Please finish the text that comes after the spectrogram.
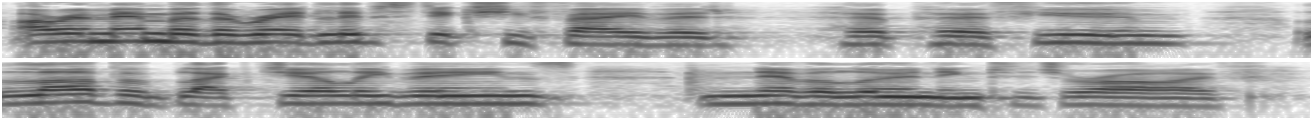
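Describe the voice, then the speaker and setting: A woman's voice: medium pitch, fairly even intonation, normal speed, pushed and bright. A woman reading short personal literary pieces as a writer. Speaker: writer reading own work.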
